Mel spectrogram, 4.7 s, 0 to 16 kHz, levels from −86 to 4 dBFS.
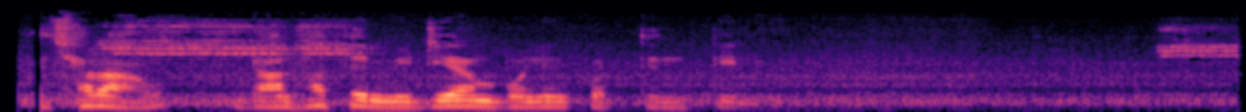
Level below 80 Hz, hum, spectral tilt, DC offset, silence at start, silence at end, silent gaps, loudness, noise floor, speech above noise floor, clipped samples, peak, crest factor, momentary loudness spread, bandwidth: -62 dBFS; none; -5 dB/octave; under 0.1%; 0.1 s; 0 s; none; -23 LUFS; -49 dBFS; 25 dB; under 0.1%; -4 dBFS; 22 dB; 23 LU; 10.5 kHz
